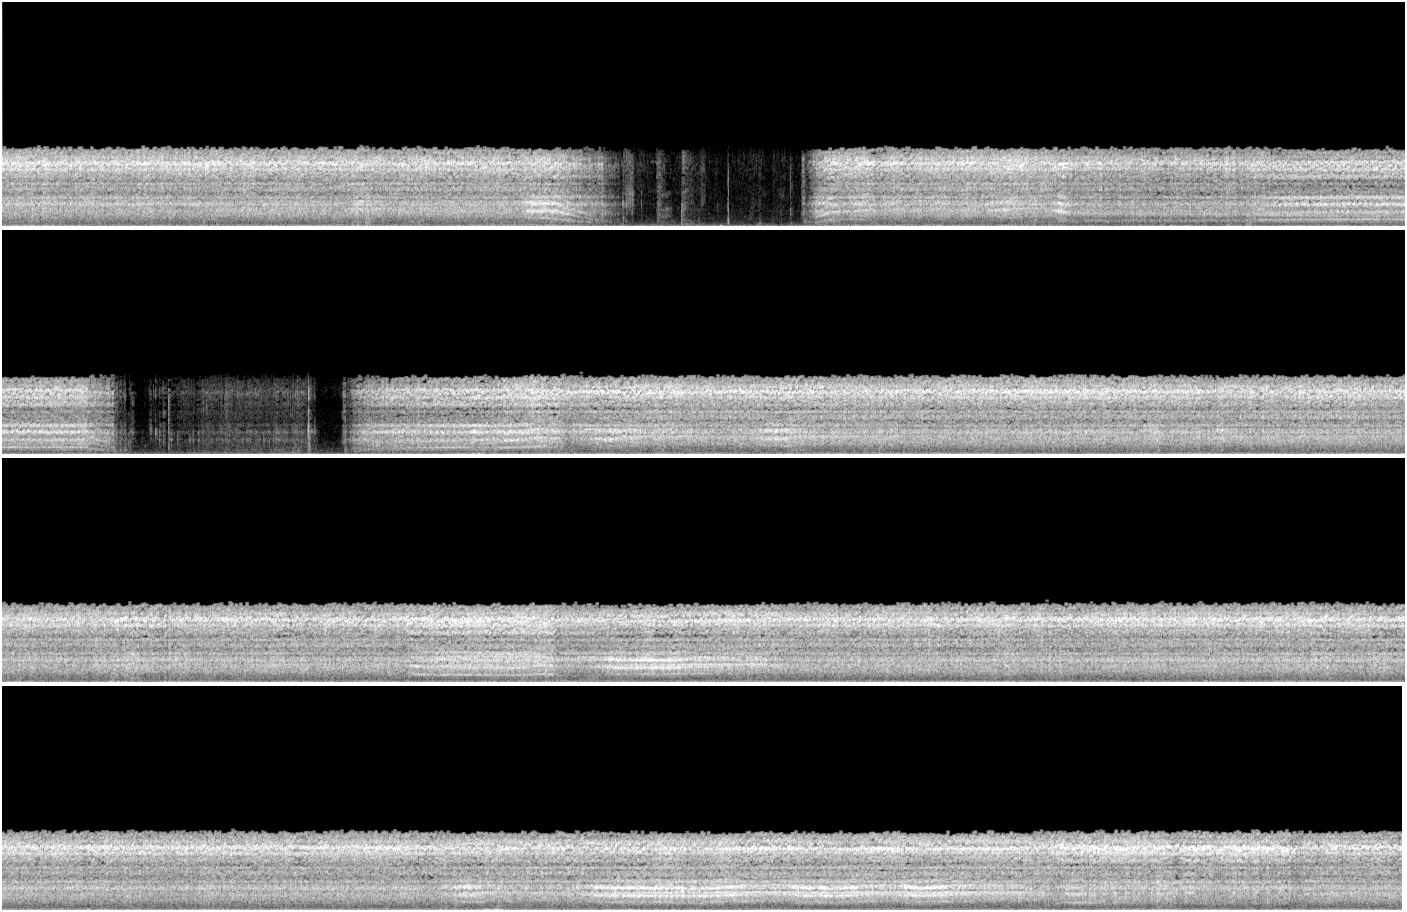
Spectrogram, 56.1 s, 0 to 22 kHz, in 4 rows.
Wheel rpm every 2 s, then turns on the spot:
230, 230, 220, 0, 160, 200, 160, 100, 20, 160, 220, 230, 230, 230, 230, 230, 220, 220, 230, 230, 230, 230, 230, 230, 220, 220, 230, 230.
none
